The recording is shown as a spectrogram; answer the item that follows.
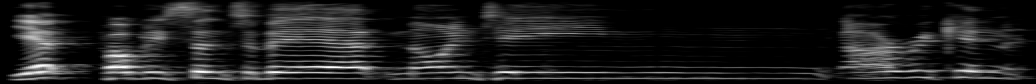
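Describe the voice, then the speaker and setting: A middle-aged veteran stock car driver from New Zealand's South Island chats casually as an interview guest, laid-back and slangy, in a broad Kiwi accent. His voice is high with a level tone and a measured pace. The call audio is dull and lo-fi.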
